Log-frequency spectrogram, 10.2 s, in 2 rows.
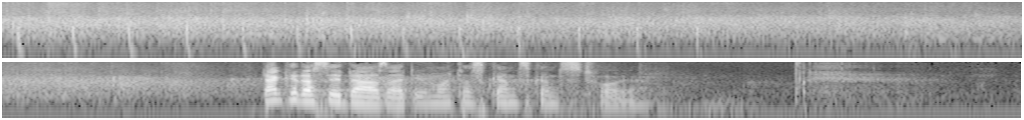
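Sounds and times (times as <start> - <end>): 
audience applause for a band: 0.0 - 6.4
speech: 6.4 - 8.5.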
